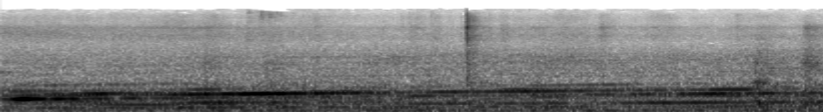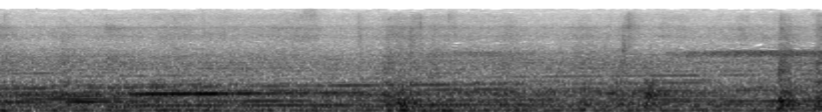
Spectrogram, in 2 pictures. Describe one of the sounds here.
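An electric train's motor whines in shifting, gliding tones.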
